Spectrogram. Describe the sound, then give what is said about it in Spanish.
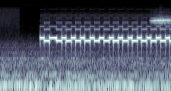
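A mobile phone rings inside a bag after a brief quiet moment. Its electronic ringtone is a fast, steadily repeating trill of bright tones, fairly soft and heard alone. “El celular en mi bolsa empezó a sonar.”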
